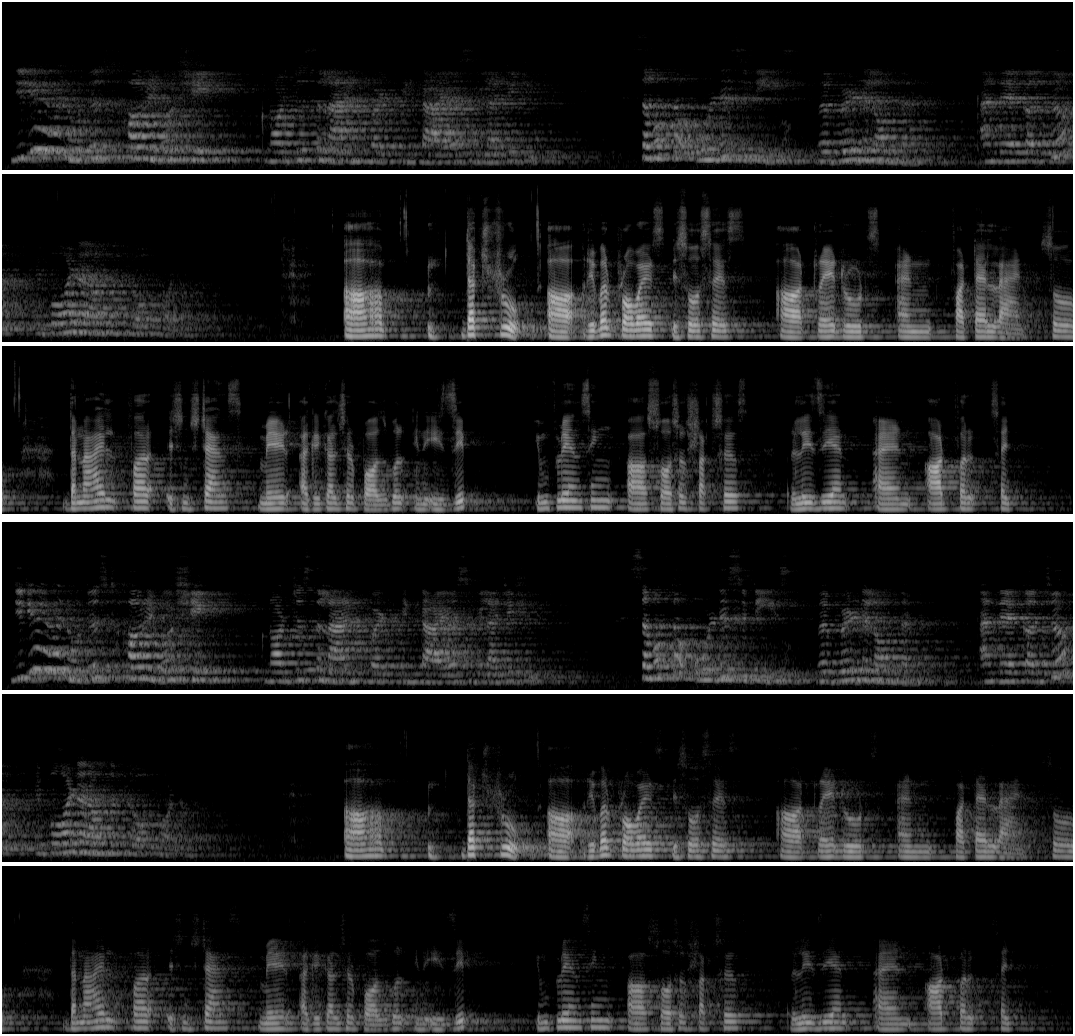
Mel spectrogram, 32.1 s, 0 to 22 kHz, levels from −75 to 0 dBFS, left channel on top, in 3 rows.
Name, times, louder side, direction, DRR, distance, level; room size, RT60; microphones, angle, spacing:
voice 1, 0.1-2.1 2.6-5.4 6.3-7.9 8.1-9.2 9.8-10.7 11.0-12.6, right 1 dB, 80° right, -2 dB, 6.8 m, -41 dB
voice 2, 14.1-14.6 15.0-18.1 18.5-26.1 26.8-28.9 29.3-31.5, left 5 dB, 80° left, 15 dB, 0.6 m, -32 dB
25.5 x 20.0 x 5.7 m, 2.1 s
head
